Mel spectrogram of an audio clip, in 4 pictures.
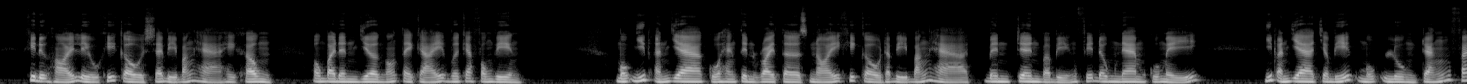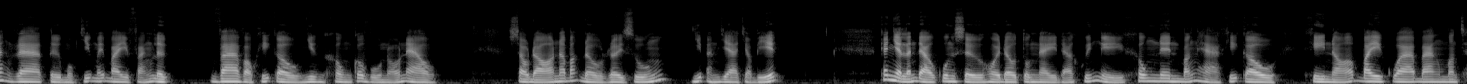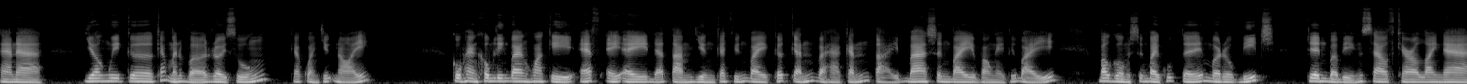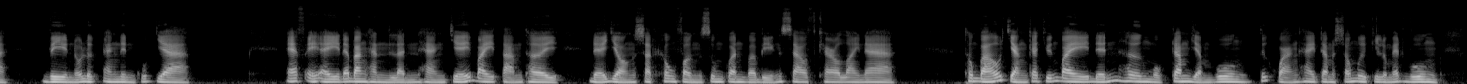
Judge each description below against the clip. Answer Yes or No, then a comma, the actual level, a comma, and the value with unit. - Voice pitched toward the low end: Yes, low, 120 Hz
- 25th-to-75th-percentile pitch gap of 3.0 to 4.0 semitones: Yes, average, 3.5 semitones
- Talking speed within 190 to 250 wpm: Yes, average, 210 wpm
